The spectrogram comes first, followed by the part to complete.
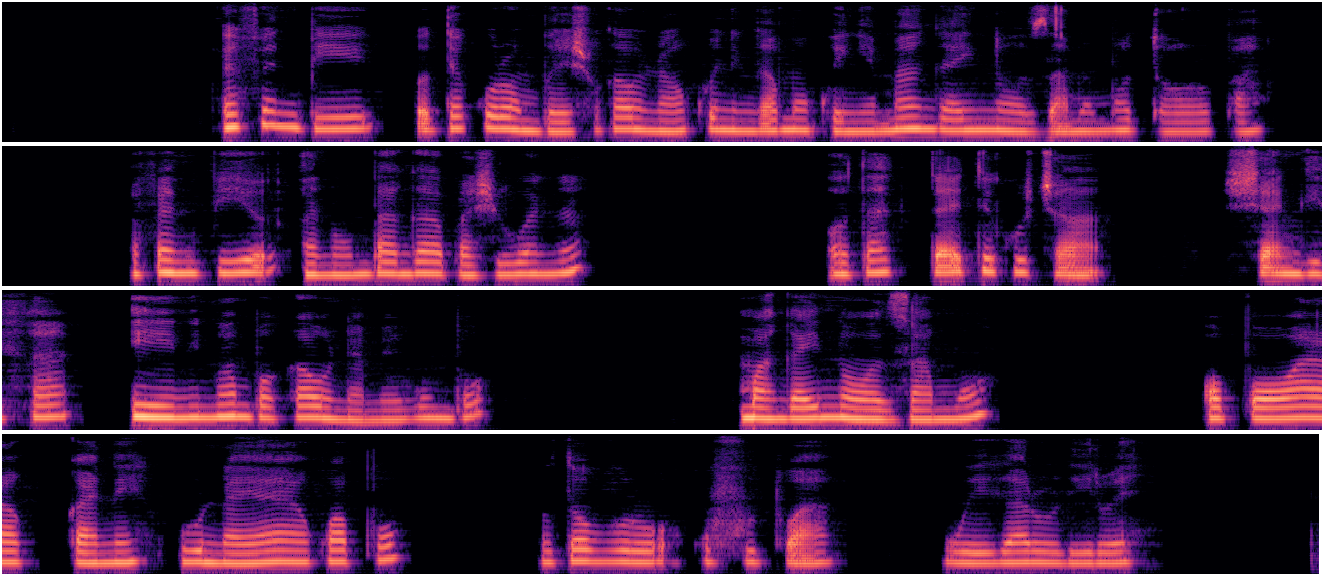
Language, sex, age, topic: Oshiwambo, female, 25-35, finance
